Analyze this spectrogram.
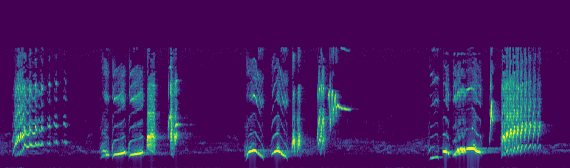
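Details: Intense dawn singing from a village common blackbird: four short verses of low, fluty down-slurred whistles each tipped with high squeaky chattering, separated by brief pauses.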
